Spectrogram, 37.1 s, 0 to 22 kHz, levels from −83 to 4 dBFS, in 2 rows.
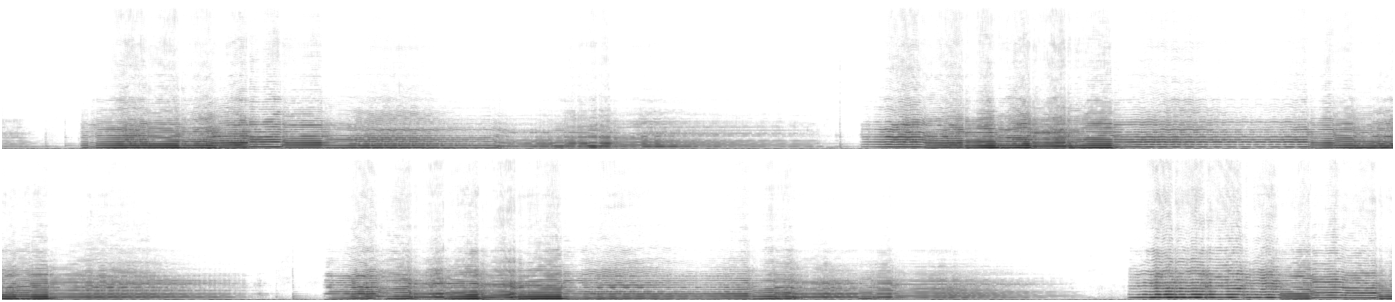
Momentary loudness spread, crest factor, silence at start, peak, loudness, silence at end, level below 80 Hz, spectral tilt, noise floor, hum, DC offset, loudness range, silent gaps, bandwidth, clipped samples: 18 LU; 18 dB; 0 s; -4 dBFS; -21 LUFS; 0 s; -48 dBFS; -4.5 dB/octave; -45 dBFS; none; under 0.1%; 12 LU; none; 8 kHz; under 0.1%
